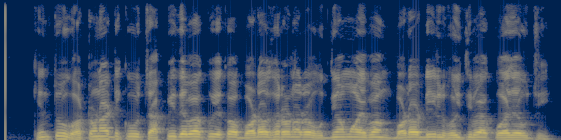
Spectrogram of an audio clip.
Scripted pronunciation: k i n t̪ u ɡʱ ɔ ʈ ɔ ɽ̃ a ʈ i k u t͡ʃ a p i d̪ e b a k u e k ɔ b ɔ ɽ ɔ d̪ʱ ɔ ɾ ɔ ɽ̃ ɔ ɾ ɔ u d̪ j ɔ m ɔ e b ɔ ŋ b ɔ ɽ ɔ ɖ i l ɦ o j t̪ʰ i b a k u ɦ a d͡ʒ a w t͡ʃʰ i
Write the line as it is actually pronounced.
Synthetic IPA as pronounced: k i n t̪ u ɡʱ ɔ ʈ ɔ ɽ̃ a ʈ i k u t͡ʃ a p i d̪ e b a k u e k ɔ b ɔ ɽ ɔ d̪ʱ ɔ ɾ ɔ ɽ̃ ɔ ɾ ɔ u d̪ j ɔ m ɔ e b ɔ ŋ b ɔ ɽ ɔ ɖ i l ɦ o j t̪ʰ i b a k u ɦ a d͡ʒ a w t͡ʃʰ i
